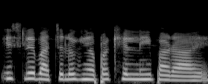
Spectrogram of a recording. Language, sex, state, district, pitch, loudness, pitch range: Hindi, female, Bihar, Sitamarhi, 235 Hz, -21 LUFS, 220-245 Hz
